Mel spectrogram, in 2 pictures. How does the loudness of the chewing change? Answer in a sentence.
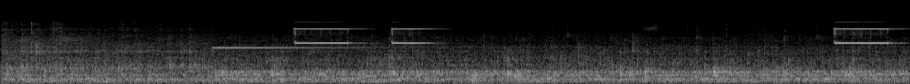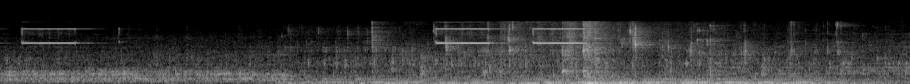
The volume of the chewing goes up, then down.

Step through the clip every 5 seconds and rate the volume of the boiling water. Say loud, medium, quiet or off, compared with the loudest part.
loud, loud, loud, medium.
